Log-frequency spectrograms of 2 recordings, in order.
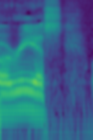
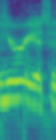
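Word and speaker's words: Urías: And by the way, don't sleep on World Series hero Julio Urias or Dustin May in that it's rotation. It's not Urias, it's Urias.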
